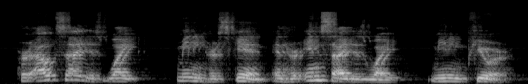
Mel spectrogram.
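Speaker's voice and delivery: usual speaking voice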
